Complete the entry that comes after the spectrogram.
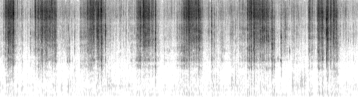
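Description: A pink, solid, dry bar of soap with a copper-painted crust is held in the hand and scraped with a short metal knife blade, shaving off powdery flakes. About seven dry, crisp scraping strokes are heard, each a bright, high, crackly hiss with almost no low end, separated by quiet pauses.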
